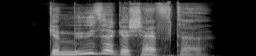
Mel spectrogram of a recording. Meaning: nominative/accusative/genitive plural of Gemüsegeschäft
- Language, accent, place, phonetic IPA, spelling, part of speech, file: German, Germany, Berlin, [ɡəˈmyːzəɡəˌʃɛftə], Gemüsegeschäfte, noun, De-Gemüsegeschäfte.ogg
